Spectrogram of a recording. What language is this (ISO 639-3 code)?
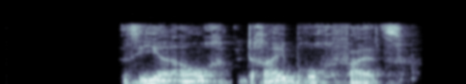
deu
